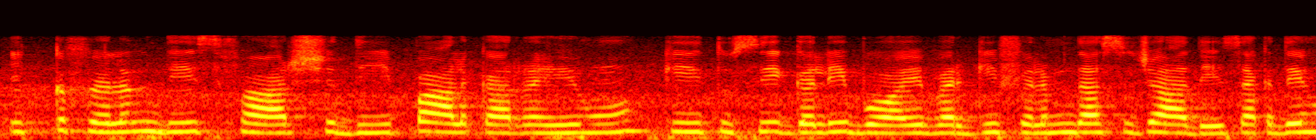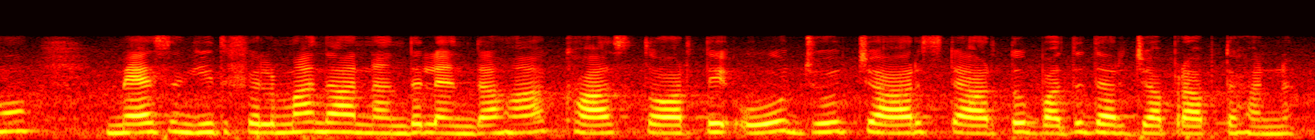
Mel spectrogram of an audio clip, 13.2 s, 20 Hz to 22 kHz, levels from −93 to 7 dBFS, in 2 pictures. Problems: none marked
